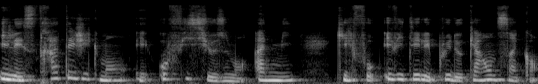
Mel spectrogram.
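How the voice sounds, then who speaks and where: A woman talks at a fairly slow pace with ordinary pitch variation. Her tone is dark and mellow and somewhat breathy. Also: medium pitch for a woman. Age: 50s. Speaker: podcaster. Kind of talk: scripted monologue.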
